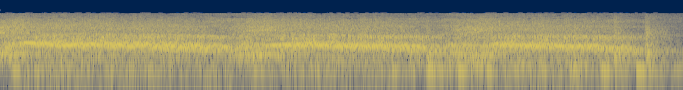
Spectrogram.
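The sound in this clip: A crowd at a temple cheers enthusiastically in welcome, a loud, continuous roar of voices that carries on unbroken for several seconds.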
